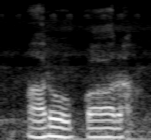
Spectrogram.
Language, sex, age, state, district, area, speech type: Dogri, male, 18-30, Jammu and Kashmir, Kathua, rural, spontaneous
